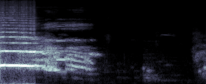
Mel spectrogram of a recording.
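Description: A fighting rooster lets out a single loud, close crow that trails off after about a second, followed by near silence and a faint cluck at the end.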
